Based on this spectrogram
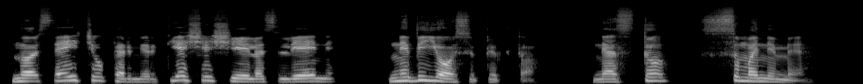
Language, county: Lithuanian, Vilnius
